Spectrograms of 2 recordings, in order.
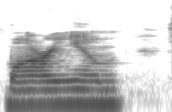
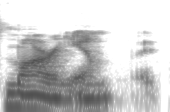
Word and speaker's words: Miriam: The first name is pronounced Mariam, spelled like Miriam, but pronounced Mariam.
